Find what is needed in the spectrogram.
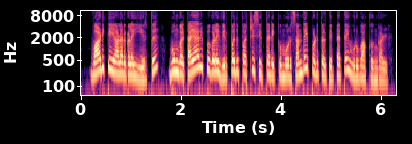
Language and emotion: Tamil, neutral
